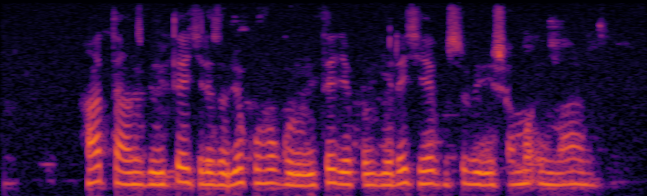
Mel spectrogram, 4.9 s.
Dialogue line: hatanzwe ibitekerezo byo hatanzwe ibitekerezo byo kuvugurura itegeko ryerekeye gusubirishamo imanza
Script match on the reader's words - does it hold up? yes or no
no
